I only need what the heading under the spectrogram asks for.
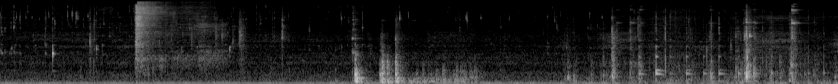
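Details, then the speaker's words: HVAC condensate drain line unclogged (nasty debris removed); water trickles and drips freely into the pan, float switch no longer tripped so the unit is back online with the blower running. "draining, mama. And the unit has came back online because the float switch is no longer tripped."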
